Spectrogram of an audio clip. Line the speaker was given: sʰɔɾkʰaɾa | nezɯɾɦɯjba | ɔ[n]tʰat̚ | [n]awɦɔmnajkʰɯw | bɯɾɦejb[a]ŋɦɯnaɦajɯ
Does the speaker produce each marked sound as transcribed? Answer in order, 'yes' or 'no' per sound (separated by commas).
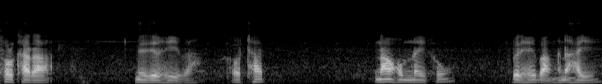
no, yes, yes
